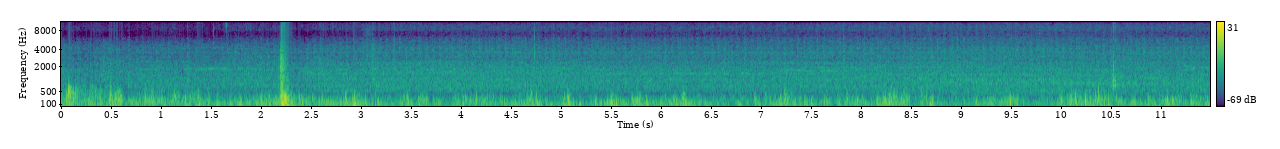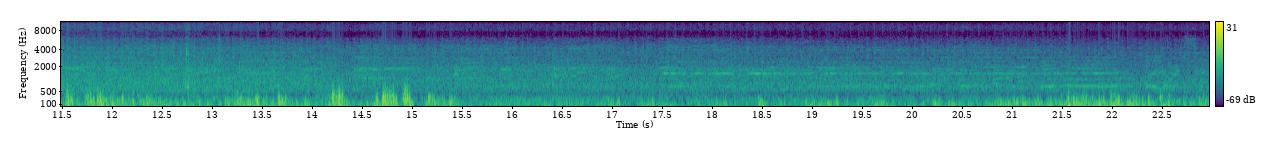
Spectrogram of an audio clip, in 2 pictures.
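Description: Wind buffeting and handling noise on a handheld microphone, an uneven low rumble, with one sharp loud bang about two seconds in that fits a pickup truck's door being shut.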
